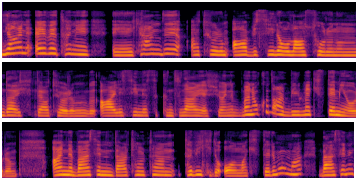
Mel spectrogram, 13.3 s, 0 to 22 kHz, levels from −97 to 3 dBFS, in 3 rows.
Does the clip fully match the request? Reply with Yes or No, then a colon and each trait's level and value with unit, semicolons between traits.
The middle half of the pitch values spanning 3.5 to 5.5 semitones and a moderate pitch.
No: average, 3.9 semitones; high, 245 Hz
